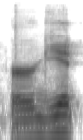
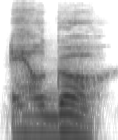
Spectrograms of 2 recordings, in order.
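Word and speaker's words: ergot: There's a few different ways you can pronounce it depending on your social standing, ranging from urgot to elgo. Being the disheveled puper I am, I prefer urgot.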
